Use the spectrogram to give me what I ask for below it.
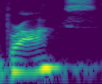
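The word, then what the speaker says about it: Brach's: But there's also uh some BR's bird eggs there. That's that's the candy they were nominant. Do you remember those? No, I think I'm pronouncing that right. Oh, Brocks.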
